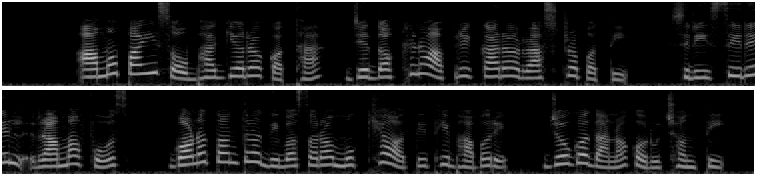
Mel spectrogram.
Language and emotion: Odia, neutral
